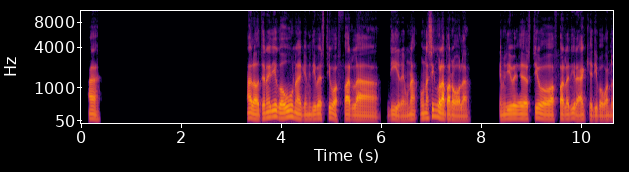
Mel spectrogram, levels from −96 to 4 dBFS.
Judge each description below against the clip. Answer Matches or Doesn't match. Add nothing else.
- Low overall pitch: Matches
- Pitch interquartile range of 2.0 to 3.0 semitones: Doesn't match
